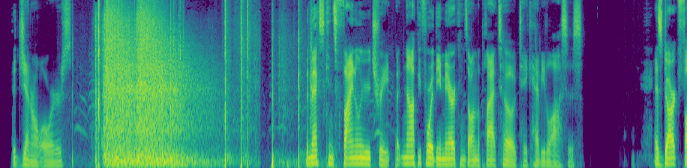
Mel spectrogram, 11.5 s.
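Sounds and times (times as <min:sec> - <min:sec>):
speech: 0:00.2 - 0:02.4, 0:05.1 - 0:09.8, 0:10.9 - 0:11.4
artillery fire from Captain Bragg's flying artillery: 0:01.6 - 0:05.2.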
